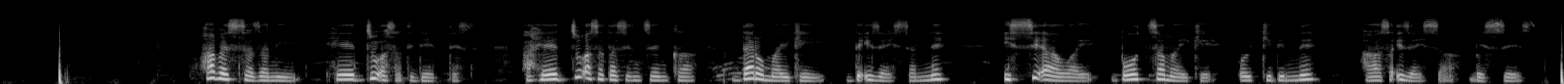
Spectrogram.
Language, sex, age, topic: Gamo, female, 25-35, government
